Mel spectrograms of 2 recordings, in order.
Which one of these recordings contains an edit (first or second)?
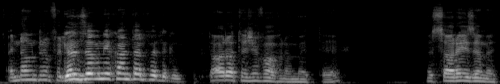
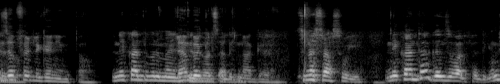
first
